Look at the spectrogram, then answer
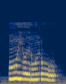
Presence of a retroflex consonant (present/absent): present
